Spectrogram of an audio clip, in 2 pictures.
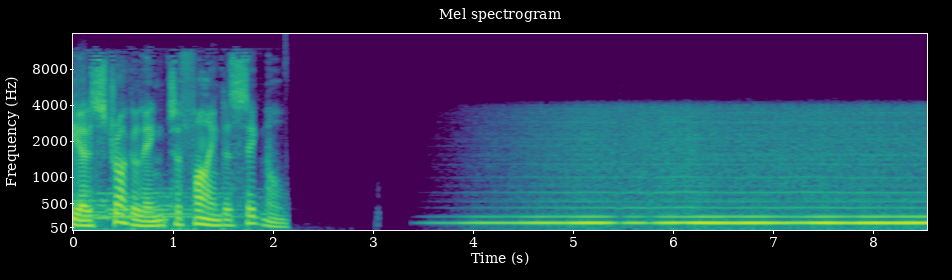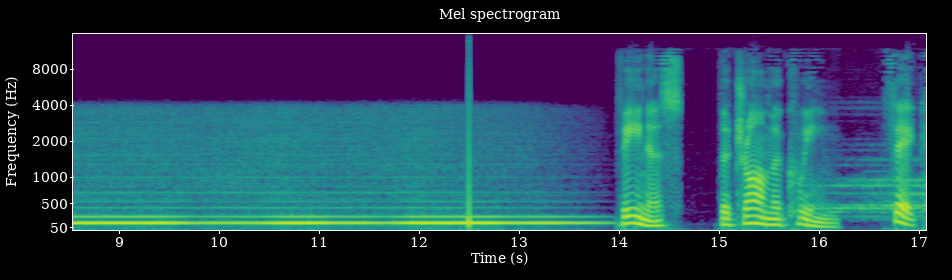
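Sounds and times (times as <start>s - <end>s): low hum with overtones: 3.6s - 14.0s.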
